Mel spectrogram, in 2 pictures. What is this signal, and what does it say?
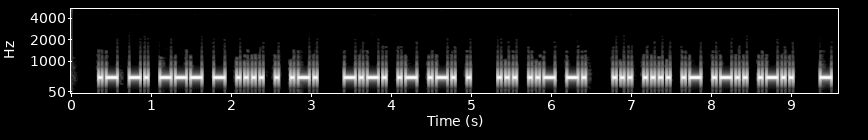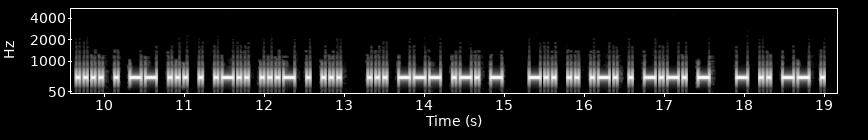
Morse code, heard as a keyed tone, about 25 wpm, 500 Hz. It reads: ANOTHER CARE SUN SHALL THEMSELVES SORT DIRECT TIME
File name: 632 words / 632 Words 25WPM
